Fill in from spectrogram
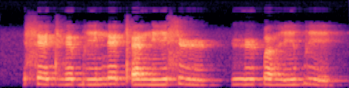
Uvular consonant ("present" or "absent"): absent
